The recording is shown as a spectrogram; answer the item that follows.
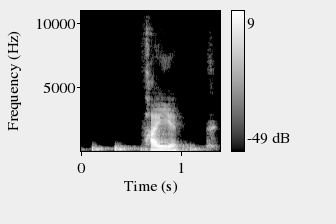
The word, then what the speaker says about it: fiat: 또는 fiat, 이거 명령이라는 뜻이죠? fiat, fiat이라고 발음하죠. fiat, fiat money.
